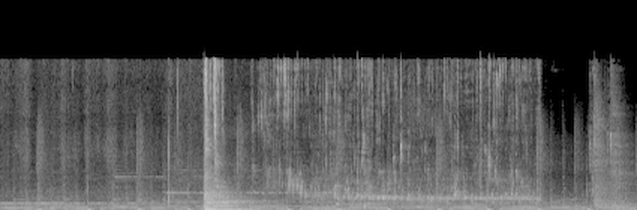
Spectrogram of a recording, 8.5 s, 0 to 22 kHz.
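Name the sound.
transmission oil draining from Getrag DCT450 drain plugs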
